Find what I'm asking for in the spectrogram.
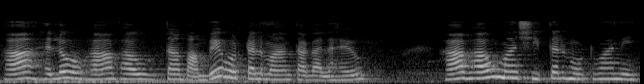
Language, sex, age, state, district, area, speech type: Sindhi, female, 45-60, Madhya Pradesh, Katni, urban, spontaneous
